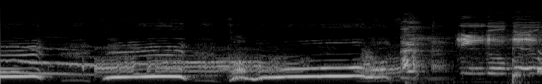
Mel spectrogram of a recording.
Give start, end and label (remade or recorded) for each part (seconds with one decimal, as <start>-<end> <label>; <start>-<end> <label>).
0.0-5.4 recorded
